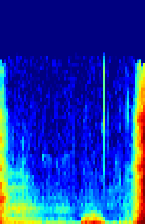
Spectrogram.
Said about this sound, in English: You can't just sniff at me. You got to help me here.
